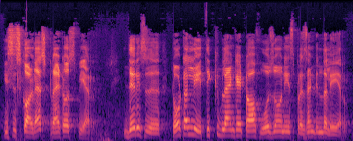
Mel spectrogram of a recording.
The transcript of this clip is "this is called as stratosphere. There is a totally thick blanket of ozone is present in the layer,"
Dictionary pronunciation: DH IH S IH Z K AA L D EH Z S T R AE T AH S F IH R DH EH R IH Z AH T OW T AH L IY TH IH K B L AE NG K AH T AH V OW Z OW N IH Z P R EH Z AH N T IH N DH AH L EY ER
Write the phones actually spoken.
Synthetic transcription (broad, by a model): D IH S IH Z K AA L D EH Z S T R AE T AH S P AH R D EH R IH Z T OW T AH L IY T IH K B L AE NG K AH T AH F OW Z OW N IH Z P R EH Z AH N T IH N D AH L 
